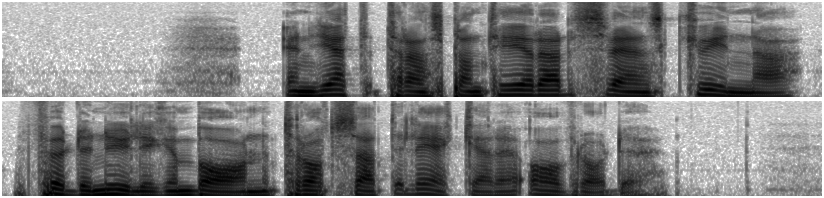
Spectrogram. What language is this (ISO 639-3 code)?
swe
